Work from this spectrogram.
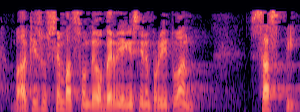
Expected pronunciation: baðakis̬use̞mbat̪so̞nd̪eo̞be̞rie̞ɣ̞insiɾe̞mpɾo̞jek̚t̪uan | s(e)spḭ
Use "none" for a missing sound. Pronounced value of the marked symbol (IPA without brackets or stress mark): a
